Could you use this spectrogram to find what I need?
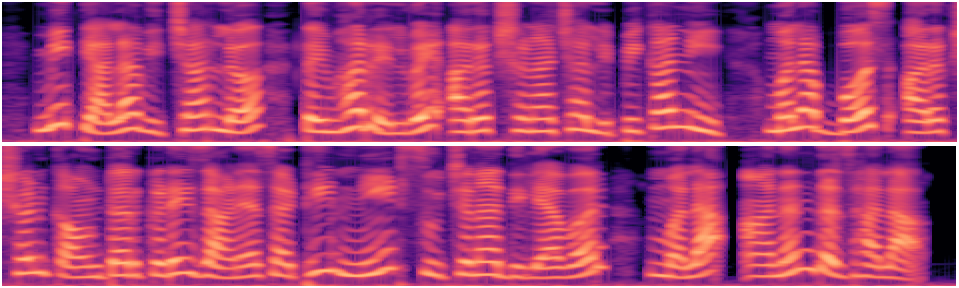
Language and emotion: Marathi, happy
